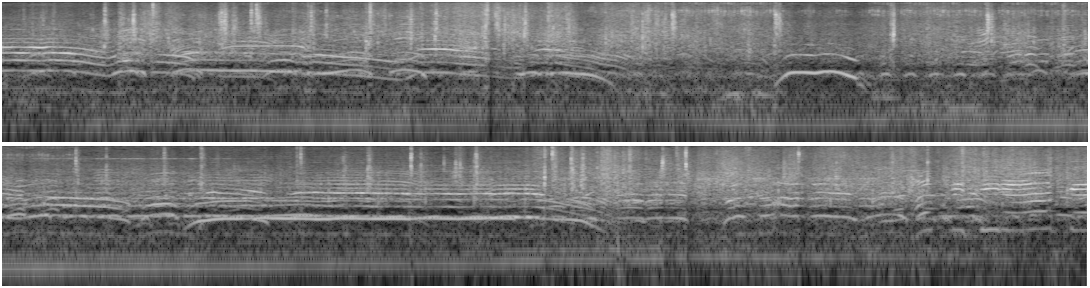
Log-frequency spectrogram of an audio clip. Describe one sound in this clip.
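Skis swish and scrape over snow.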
